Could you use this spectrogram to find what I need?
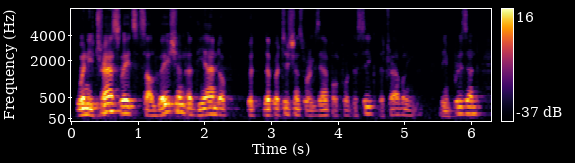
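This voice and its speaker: Lively intonation marks a man's medium-pitched voice. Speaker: priest and theology scholar. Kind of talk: lecture. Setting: stage with audience. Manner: formal.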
